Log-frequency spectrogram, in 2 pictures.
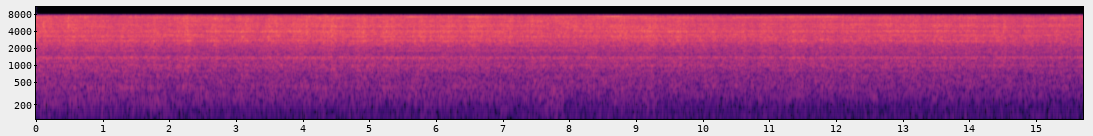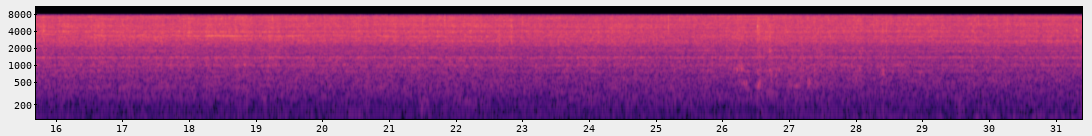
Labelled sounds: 4.4	4.7	vessel noise, 6.8 to 7.0 kHz
5.0	5.9	vessel noise, 7.0 to 7.4 kHz
6.4	6.8	vessel noise, 7.2 to 7.4 kHz
8.5	8.8	vessel noise, 7.2 to 7.4 kHz
9.5	9.8	vessel noise, 7.0 to 7.2 kHz
10.4	12.7	vessel noise, 6.9 to 7.3 kHz
15.2	15.5	vessel noise, 6.9 to 7.0 kHz
18.2	18.7	vessel noise, 3.3 to 3.4 kHz
20.1	20.4	vessel noise, 6.8 to 7.0 kHz
25.9	26.6	vessel noise, 7.3 to 7.5 kHz
30.3	30.6	vessel noise, 7.1 to 7.2 kHz

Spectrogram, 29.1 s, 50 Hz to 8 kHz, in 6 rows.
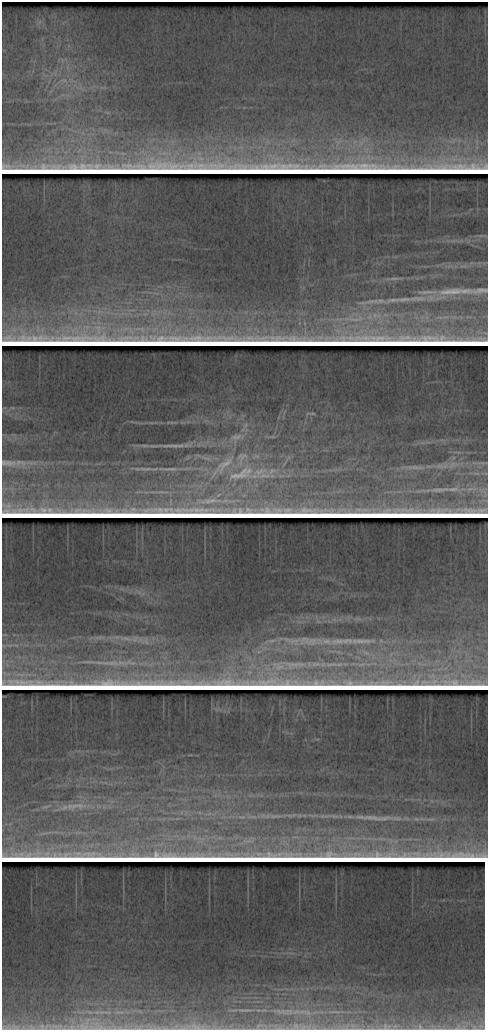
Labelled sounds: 13.7	14.8	killer whale, southern resident, 0.70 to 7.0 kHz
26.5	28.1	killer whale, southern resident, 0.77 to 3.9 kHz

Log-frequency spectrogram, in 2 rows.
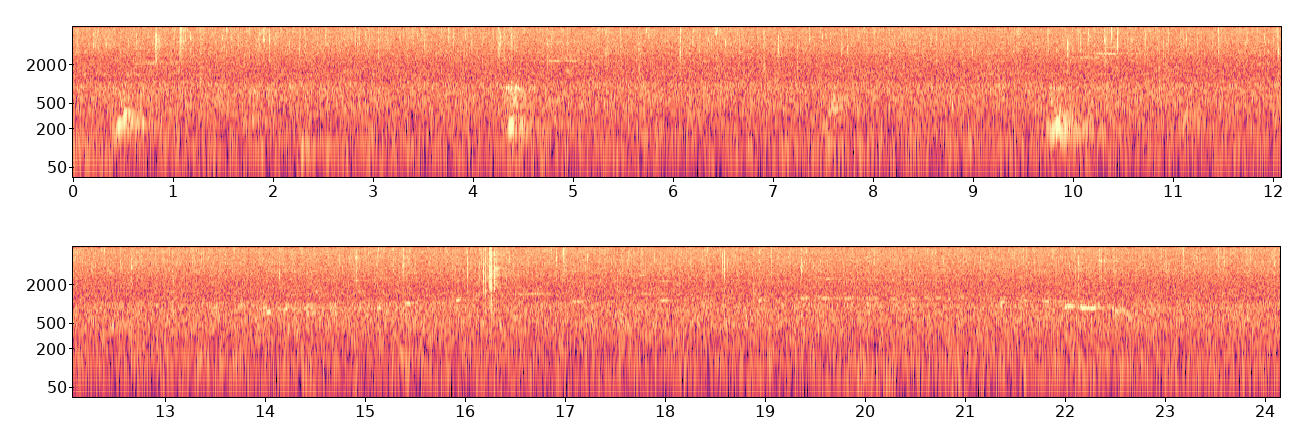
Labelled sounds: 16.5	16.8	humpback whale, 1.4 to 1.5 kHz

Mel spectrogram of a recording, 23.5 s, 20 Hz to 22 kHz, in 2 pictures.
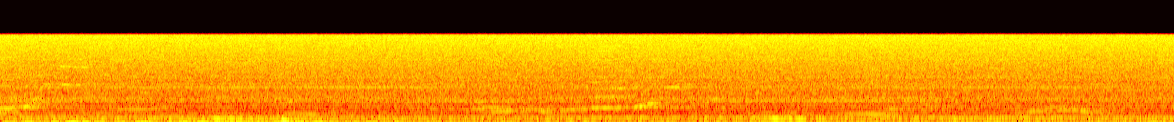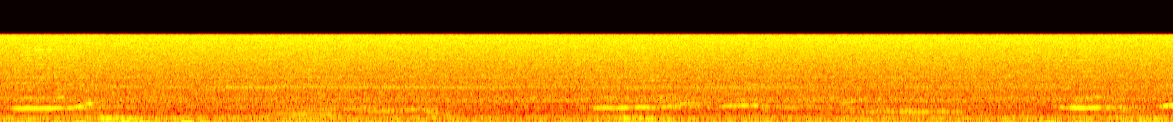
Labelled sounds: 0.5	0.8	humpback whale, 2.7 to 3.0 kHz

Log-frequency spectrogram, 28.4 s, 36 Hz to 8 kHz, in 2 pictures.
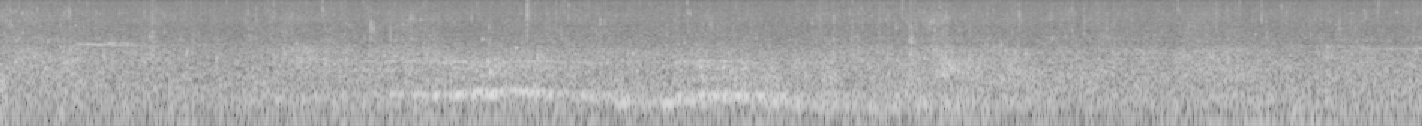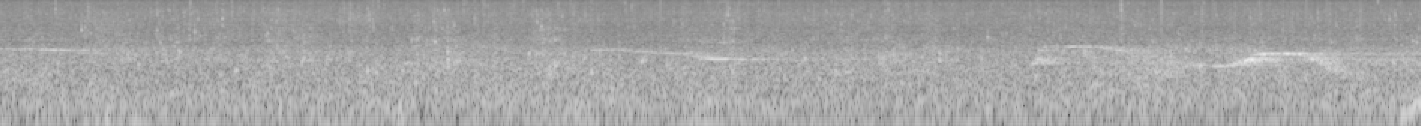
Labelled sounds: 0.7	1.4	humpback whale, 1.0 to 1.3 kHz
14.6	14.9	humpback whale, 0.84 to 1.0 kHz
20.1	21.2	humpback whale, 0.78 to 1.0 kHz
24.8	25.6	humpback whale, 0.81 to 1.2 kHz
26.7	27.3	humpback whale, 0.78 to 0.94 kHz

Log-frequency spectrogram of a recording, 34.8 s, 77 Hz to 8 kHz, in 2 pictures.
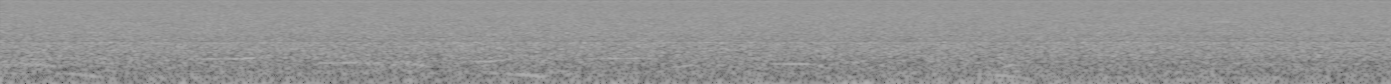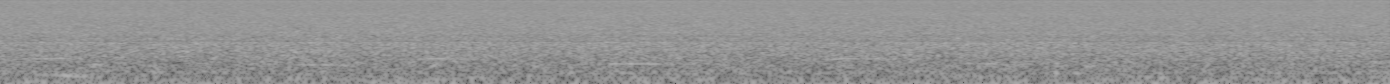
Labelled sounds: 15.1	15.4	killer whale, northern resident, 2.2 to 2.4 kHz

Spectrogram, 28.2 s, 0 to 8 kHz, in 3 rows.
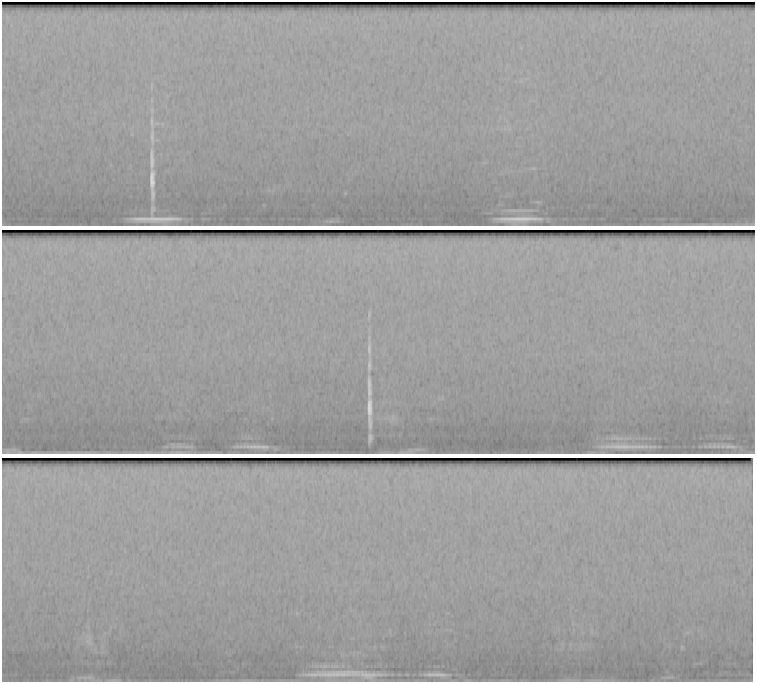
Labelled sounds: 3.3	3.5	humpback whale, 1.2 to 1.5 kHz
6.5	6.7	humpback whale, 2.0 to 2.1 kHz

